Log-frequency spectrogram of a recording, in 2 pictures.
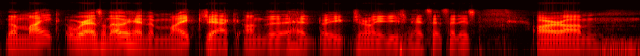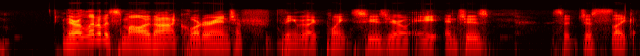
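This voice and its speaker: A young man talks through a how-to in a loose, rambling way, stopping and restarting often. His voice is smooth and very bright. It comes through a headset mic in a small, dry room, with a slightly dull sound. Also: medium pitch, moderate pace, no echo. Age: young adult. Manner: rambling, many fillers and restarts. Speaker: student pilot vlogger. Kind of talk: casual how-to explanation. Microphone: headset boom mic.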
